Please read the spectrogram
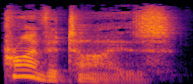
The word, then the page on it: privatize: British English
